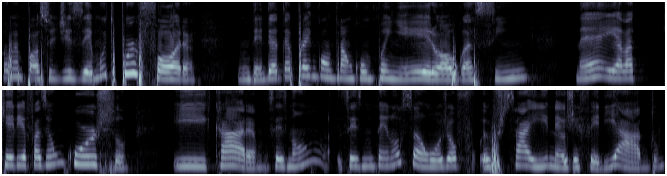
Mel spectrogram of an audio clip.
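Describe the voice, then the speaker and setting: This woman has a fairly high pitch and ordinary pitch variation. She speaks at a moderate pace. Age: 20s. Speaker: podcaster, journalism student. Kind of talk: personal monologue. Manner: casual, halting.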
